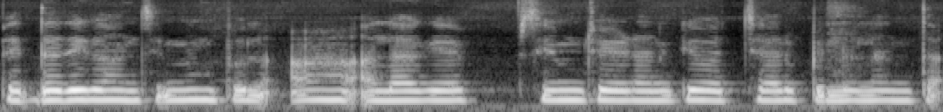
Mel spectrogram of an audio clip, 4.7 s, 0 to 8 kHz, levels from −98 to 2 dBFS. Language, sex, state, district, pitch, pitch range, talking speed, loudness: Telugu, female, Andhra Pradesh, Sri Satya Sai, 220 Hz, 215-225 Hz, 125 wpm, -16 LUFS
